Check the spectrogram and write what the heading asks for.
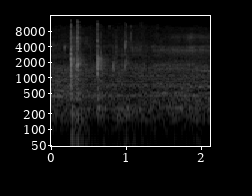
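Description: Sharp clicks at a computer: a quick cluster about a quarter second in, another click just past half a second, then a few fainter ticks, over faint room hiss.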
